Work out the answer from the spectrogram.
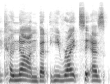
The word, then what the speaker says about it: Conan: So if you don't put a fada on the name Conan, as in Conan O'Brien, you pronounce it Conan.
